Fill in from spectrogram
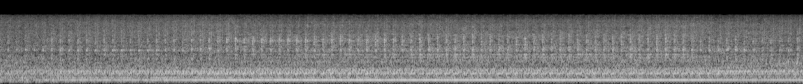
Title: стук в двигателе 6GEA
